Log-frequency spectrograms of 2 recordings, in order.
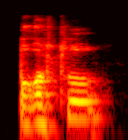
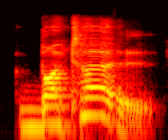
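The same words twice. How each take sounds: First: The stress falls on its usual syllable. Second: The stress falls on an unusual syllable.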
